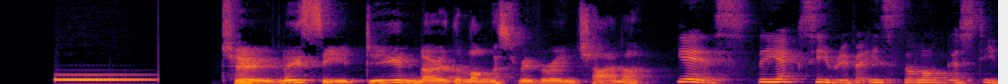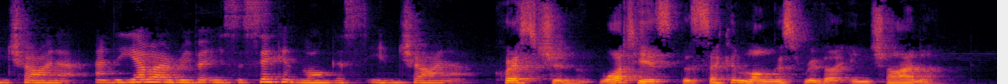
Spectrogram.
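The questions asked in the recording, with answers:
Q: what is the second longest river in China?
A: The Yellow River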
